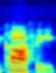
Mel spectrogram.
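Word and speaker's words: Ko-fi: to look more into Kofi Kofi Co coffee it's coffee K fi it's supposed to be coffee because you buy coffees for yourselves on there so it's it's actually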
